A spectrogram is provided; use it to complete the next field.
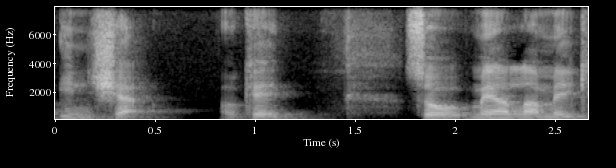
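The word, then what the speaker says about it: إن شاء الله: inchi means to create no one says inshi Allah they say insha Allah that's what it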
